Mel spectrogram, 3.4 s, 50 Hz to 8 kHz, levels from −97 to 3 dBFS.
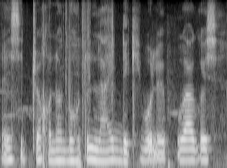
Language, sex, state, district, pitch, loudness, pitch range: Assamese, male, Assam, Sonitpur, 145 Hz, -16 LUFS, 130-150 Hz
